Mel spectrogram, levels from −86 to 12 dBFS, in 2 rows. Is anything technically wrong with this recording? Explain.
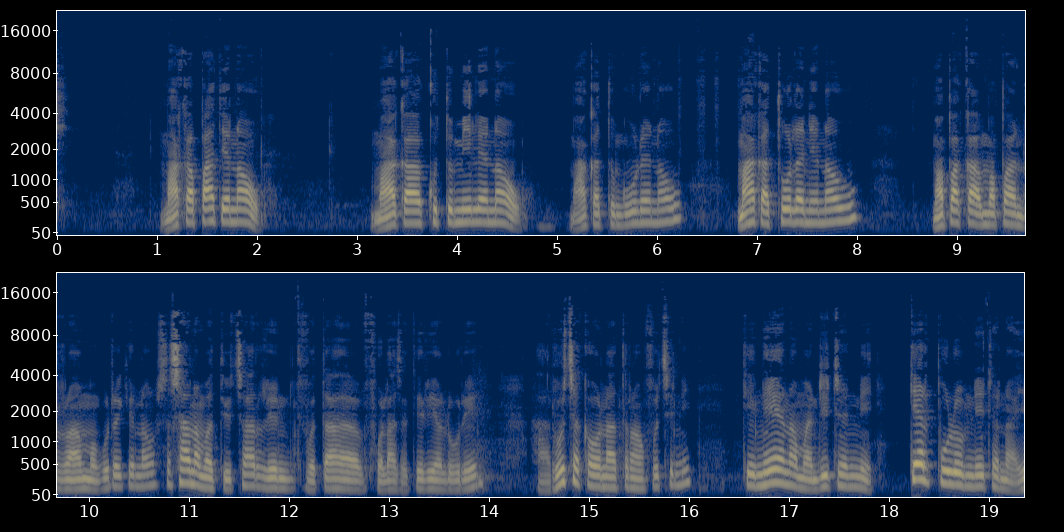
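Yes. Throughout the speech, the damage points to MP3 compression, likely at a low bitrate around 48 kbps. Starved of bits, the encoder dropped frequency lines it judged unimportant and kept nothing above 19.3 kHz, so quiet spectral detail blinks in and out from frame to frame. The result is plainly audible: a watery, swirling texture, metallic chirps on s sounds, and softened, smeared consonant attacks.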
